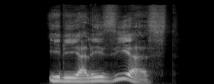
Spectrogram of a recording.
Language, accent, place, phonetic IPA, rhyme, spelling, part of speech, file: German, Germany, Berlin, [idealiˈziːɐ̯st], -iːɐ̯st, idealisierst, verb, De-idealisierst.ogg
- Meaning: second-person singular present of idealisieren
